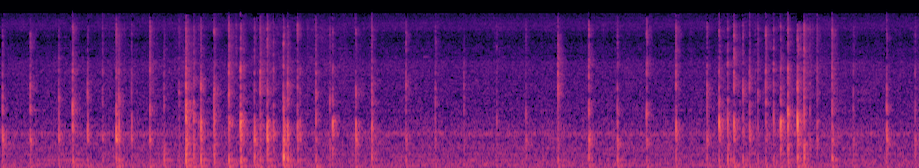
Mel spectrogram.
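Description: Fingertips of both hands tap rapidly on the glass touchscreen of a flat white iPad during a rhythm game. The result is a fast, uneven run of short, dry clicks with no ring, clustered in bursts with brief pauses. The taps sit over a faint low background hum.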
